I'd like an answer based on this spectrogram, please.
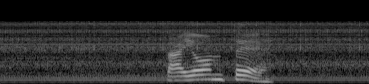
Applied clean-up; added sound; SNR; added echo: none; Power tool; 7 dB; none.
